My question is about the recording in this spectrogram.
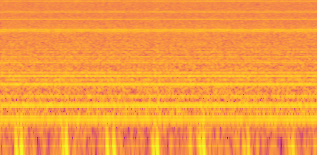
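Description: Near silence, with only a very faint steady hum.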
